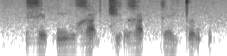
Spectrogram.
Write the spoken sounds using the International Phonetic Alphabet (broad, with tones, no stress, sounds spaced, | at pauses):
z e˨˩ p̚ ɲ ṳ˨˩ ɣ a̰˧˨ j t͡ɕ ɨ̰˧˨ ə̯ ɣ a˨˩ t̚ k ɛ̤˨˩ j t̪ ə̰˧˨ w ʔ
